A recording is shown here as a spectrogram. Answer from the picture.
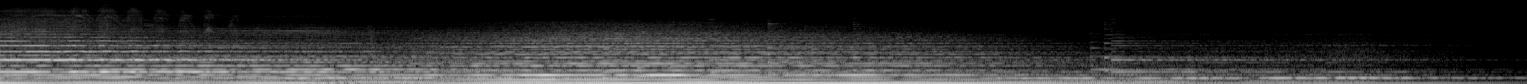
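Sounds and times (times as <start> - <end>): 
music at 100 BPM: 0.0 - 15.2.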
